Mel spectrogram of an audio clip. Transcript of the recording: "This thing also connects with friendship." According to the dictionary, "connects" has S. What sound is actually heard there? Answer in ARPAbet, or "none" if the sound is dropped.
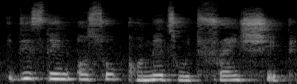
none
